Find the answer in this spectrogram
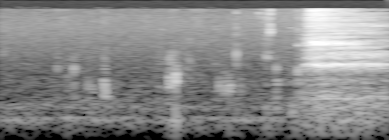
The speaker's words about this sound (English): Sorry, another sip. Talk amongst yourselves.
